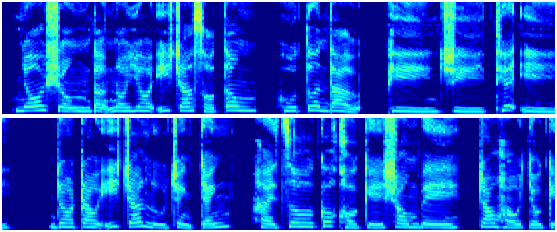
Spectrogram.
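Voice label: Hmong, IVR; GoLocalise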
